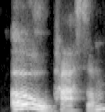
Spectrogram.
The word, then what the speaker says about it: opossum: So you're going to find the opossum, starts with an O, but a lot of us, the O is silent.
